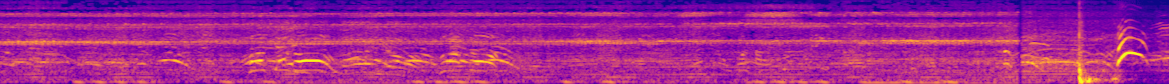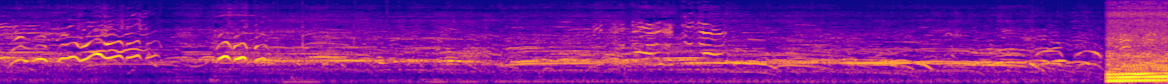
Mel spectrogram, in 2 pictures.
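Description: A truck engine revs loudly.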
